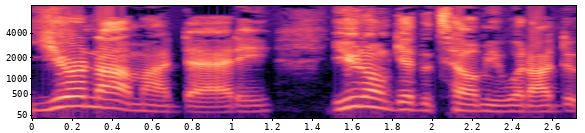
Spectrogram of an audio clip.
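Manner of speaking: ordinary talk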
